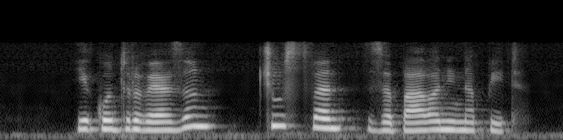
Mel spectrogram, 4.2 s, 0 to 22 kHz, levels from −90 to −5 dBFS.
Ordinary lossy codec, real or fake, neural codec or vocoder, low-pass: none; fake; codec, 24 kHz, 1.2 kbps, DualCodec; 7.2 kHz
